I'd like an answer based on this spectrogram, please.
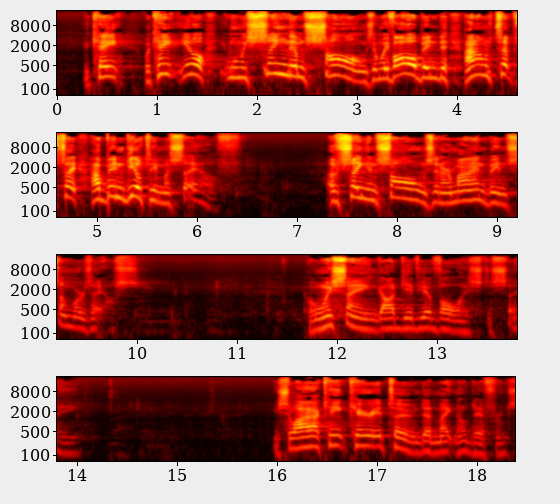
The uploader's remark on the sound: A sermon preached Sunday Morning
